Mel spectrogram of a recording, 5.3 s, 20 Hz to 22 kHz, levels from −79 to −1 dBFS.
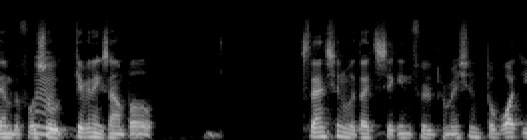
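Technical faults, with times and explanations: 1.51–2.00 s, repeated packet loss (robotic sound): choppy, robotic stretch where five gaps, the longest 82 ms, were patched by extending the previous sound, so about half the span is concealed.
2.21–3.04 s, long network dropout: a short smeared continuation fades into about 0.75 s of silence, then sound resumes with roughly 0.8 s missing, likely from audio that never arrived.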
